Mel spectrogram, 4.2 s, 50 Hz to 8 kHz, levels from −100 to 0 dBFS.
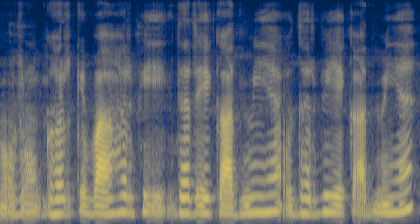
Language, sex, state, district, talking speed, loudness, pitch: Hindi, female, Haryana, Jhajjar, 200 wpm, -23 LUFS, 115 Hz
